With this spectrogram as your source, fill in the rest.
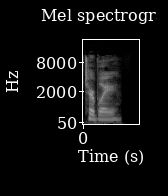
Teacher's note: The or in the middle almost disappears.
